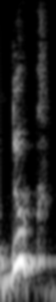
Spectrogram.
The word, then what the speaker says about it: দুঃখ: দুঃখ উচ্চারণ করছি দুঃখ এটাতে কি বিসর্গের উচ্চারণ আছে উচ্চারণ নাই আমি কি বলি দু বিসর্গ খ এরকম তো বলি না আমি এটার উচ্চারণ করি দুঃখ দুঃখ এরকম উচ্চারণ করি ঠিক আছে তো বিসর্গের উচ্চারণ হলো না ঠিক আছে আমি এই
